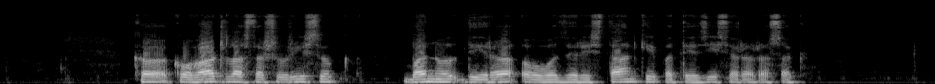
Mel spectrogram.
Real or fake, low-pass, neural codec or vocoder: real; 10.8 kHz; none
